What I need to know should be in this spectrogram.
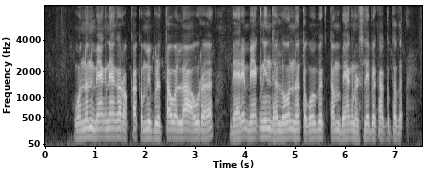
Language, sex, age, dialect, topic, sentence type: Kannada, male, 18-24, Northeastern, banking, statement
